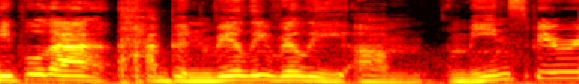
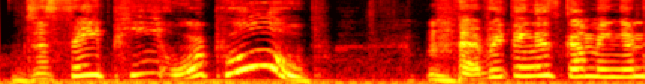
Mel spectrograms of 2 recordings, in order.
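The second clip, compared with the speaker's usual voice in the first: exasperated; 9 semitones higher, 3 dB louder than usual. Real, not acted. Exasperated about potty words.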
